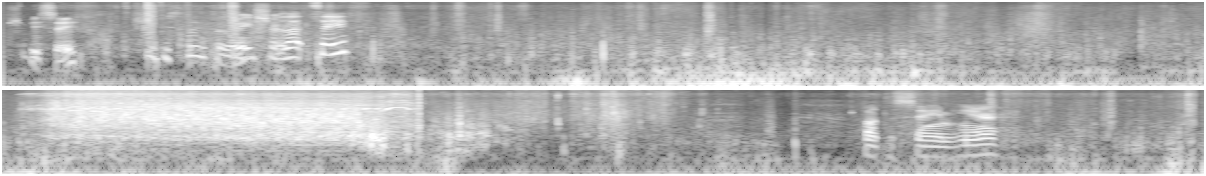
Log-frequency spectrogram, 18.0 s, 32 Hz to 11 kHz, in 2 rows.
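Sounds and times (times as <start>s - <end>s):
wind rumbling on microphone: 3.6s - 10.6s
cordless drill boring through ice: 9.2s - 12.9s.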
